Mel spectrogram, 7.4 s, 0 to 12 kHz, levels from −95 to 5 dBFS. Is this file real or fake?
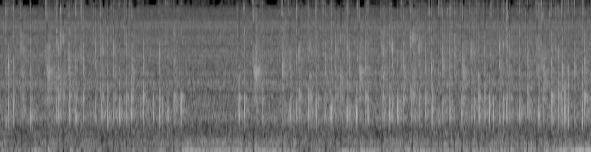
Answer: real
